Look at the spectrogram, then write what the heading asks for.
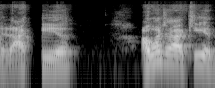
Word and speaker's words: Ikea: Ikea I went to Ikea because it Rhymes in my name it's like Ike with an A but it's one of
